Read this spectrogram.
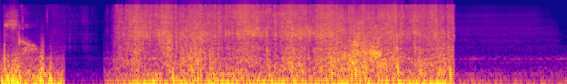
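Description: Plastic wrap crinkles loudly, close up.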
